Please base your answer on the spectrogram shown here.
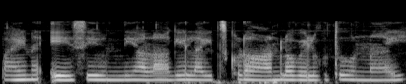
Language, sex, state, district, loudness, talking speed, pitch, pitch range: Telugu, female, Andhra Pradesh, Annamaya, -18 LUFS, 135 wpm, 205 Hz, 200-210 Hz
